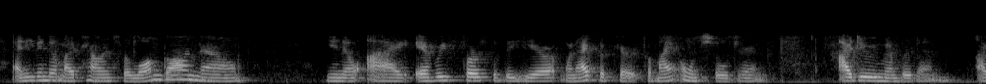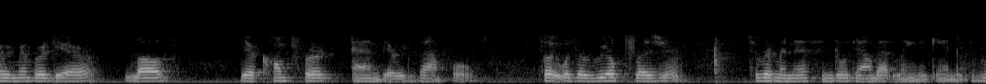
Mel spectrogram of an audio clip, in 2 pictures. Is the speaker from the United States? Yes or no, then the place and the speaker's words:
no; Haiti; I am from Haiti originally, and every first of the year we have a specific type of dish that we prepare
